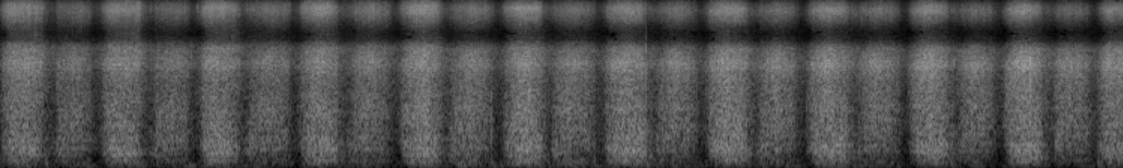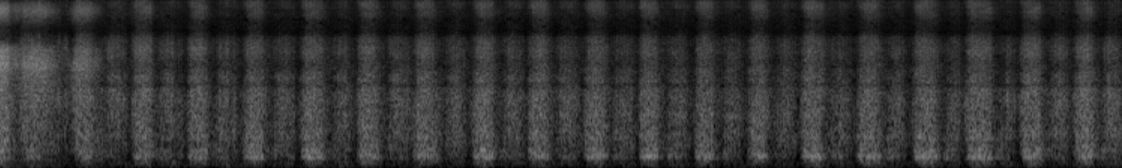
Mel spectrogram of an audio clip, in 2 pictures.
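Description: A stiff-bristled push broom scrubs a soapy, wet, ladybug-shaped red and black synthetic pile rug on the floor with long strokes. The result is a steady rhythm of bright, hissing swishes. About halfway through, the strokes turn quicker, quieter and thinner, with a wetter, squishier texture.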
